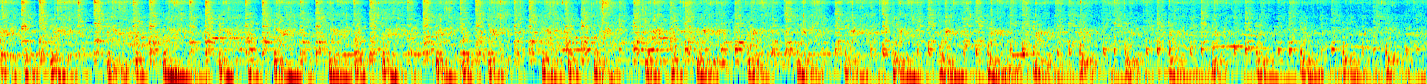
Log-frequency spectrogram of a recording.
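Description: Devotional music driven by a dholak and tabla, with a congregation clapping along in a steady rhythm.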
